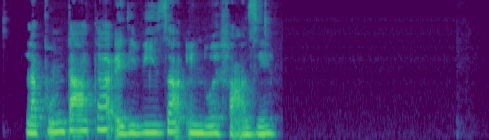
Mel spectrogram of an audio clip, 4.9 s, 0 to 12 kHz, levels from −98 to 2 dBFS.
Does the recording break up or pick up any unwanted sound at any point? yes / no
no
